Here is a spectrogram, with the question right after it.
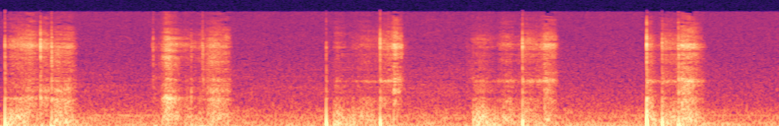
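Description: A yellow hollow plastic pig piggy bank is held in the hands and scratched and tapped with the fingertips. Soft bursts of dry, bright scratching alternate with short, sharp taps that give a low, hollow thud. The overall level stays quiet and close.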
